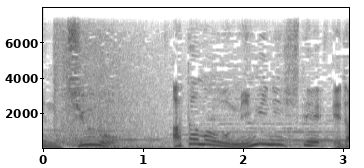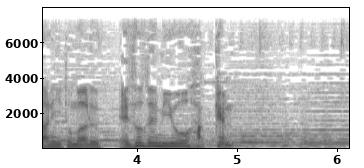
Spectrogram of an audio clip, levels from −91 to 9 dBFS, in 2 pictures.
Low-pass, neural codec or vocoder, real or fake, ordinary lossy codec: 7.2 kHz; none; real; none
